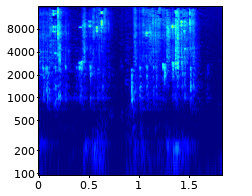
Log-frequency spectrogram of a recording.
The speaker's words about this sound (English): Probably hear me typing furiously as I talk.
